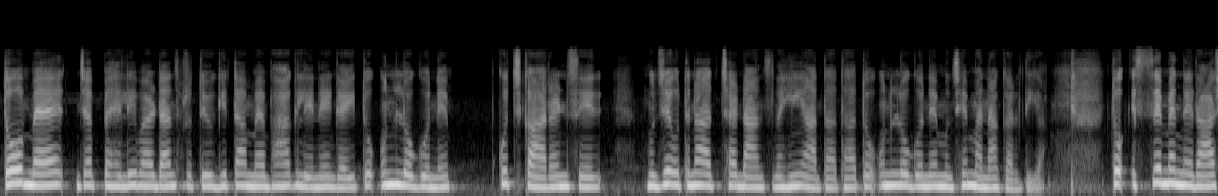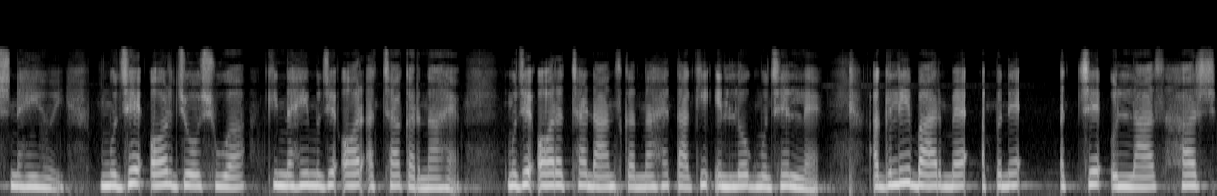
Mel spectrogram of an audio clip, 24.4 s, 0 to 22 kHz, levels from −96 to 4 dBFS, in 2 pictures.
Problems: none marked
